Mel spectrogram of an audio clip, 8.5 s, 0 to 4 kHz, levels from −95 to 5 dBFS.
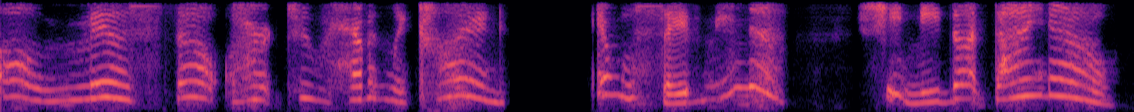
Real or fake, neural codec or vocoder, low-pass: fake; codec, 44.1 kHz, 2.6 kbps, DAC; 3.6 kHz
